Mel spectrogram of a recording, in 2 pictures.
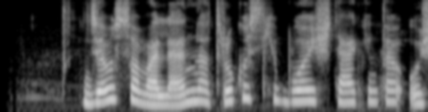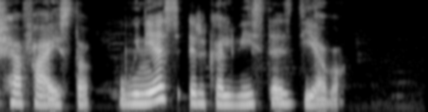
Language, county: Lithuanian, Kaunas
